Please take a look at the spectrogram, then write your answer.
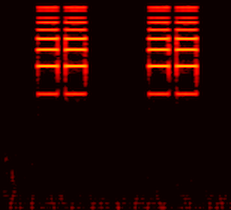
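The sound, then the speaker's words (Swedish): A text message alert from an old mobile phone in a pocket, which also vibrates: two quick pairs of bright electronic beeps, a short pause between the pairs, sounding clearly against a quiet background with no one speaking. “Det vibrerade till i fickan där jag hade den gamla telefonen från förr. Ett nytt sms från Jonas mobil.”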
